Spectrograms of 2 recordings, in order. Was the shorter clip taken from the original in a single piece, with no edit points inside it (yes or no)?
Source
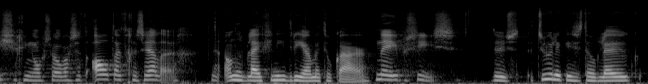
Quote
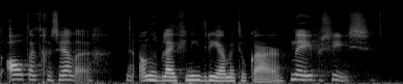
yes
